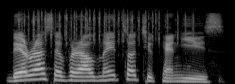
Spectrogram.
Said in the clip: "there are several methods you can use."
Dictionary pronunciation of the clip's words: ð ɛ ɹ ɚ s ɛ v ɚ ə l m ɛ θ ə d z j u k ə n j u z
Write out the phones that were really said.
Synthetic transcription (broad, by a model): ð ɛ ɹ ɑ s ɛ v ɚ ə l m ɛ t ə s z j u k ə n j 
